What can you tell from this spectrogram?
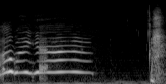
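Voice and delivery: very high, squeaky mock sob; drawn-out pretend crying squeal; imagined tearful mom. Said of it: "I hope she's crying right now".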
